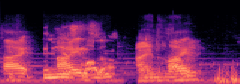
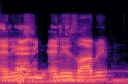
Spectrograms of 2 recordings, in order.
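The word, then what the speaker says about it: Enies Lobby: Did I pronounce that correctly? For my one. Ain's Lobby. Ain's Lobby. What? Enni's Lobby. Don't listen to me. No, isn't it Ain's Lobby? No. Ennies, bro. No. Ennies. It's Enni's Lobby.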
